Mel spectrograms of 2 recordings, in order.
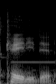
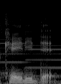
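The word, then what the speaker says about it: katydid: completely butchered that word turns out it's Katie did as in did Katie do it yes Katie did I'm going to mispronounce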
